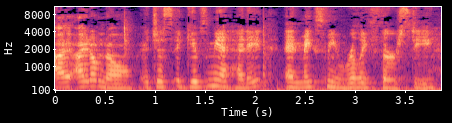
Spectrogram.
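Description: A woman speaks with faint music in the background. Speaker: food diary vlogger. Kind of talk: casual vlog chat. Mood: relaxed, chatty. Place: home room. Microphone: phone near.

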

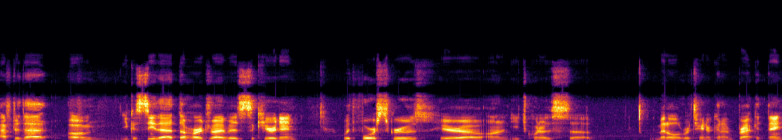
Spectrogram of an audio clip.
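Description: A man with fairly even intonation at a moderate pace. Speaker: hobbyist repair demonstrator. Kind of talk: tutorial. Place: home room. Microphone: phone near.

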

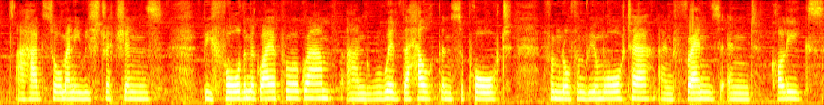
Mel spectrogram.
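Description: Faint music plays behind a woman speaking very slowly. Her intonation is monotone and flat. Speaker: company employee. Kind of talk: interview answer. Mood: earnest, positive. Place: office. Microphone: lapel.

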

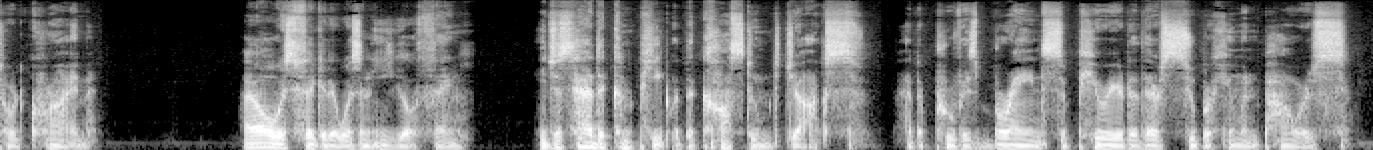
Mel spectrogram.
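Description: In a raspy, put-on character voice, a man speaks at a very deep, low pitch and fairly quick pace, with a dry, close sound and no echo. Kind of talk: hard-boiled noir narration. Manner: wry, streetwise, sardonic.

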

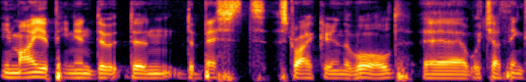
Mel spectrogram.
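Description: In a quiet setting, a man's fairly low voice carries a dark, mellow tone. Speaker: team head coach. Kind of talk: press conference answer. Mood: pleased after big win. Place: hall. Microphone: podium.

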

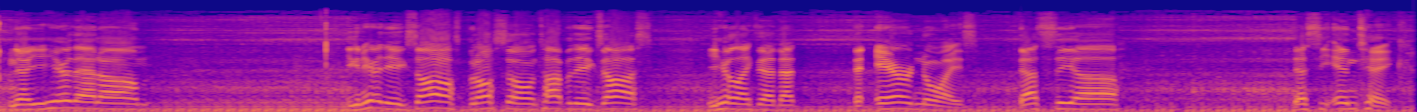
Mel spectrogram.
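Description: The sound is dry with no echo, though the background noise is loud. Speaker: motorcycle dealership reviewer. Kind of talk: commentary. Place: motorbike. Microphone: helmet.

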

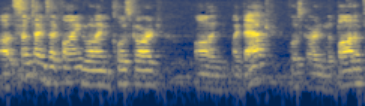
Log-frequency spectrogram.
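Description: Speaking at a moderate pace, a man with a fairly high voice shows ordinary pitch variation, with light background noise and audible room echo. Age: 60s. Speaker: jiu-jitsu instructor. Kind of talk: tutorial. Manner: casual. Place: gym. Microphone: camera far.

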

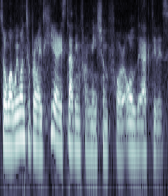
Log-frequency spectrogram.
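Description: A man with a Spanish accent talks at a fairly quick pace, his fairly high pitch showing ordinary variation. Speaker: speaker. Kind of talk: lecture. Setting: university hall with audience. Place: hall.

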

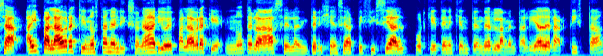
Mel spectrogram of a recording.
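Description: Against a quiet background, a woman with a bright, sharp tone speaks at a fairly quick pace with ordinary pitch variation. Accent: Chilean. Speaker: translator and interpreter; conference panelist. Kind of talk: conference talk. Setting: conference room with interpreters. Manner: fast. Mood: lively, humorous. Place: hall.

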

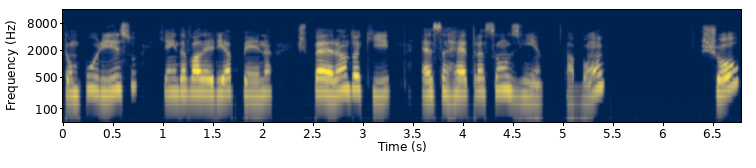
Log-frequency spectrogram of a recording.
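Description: Speaking at a fairly slow pace with long, frequent pauses, a woman with a fairly high pitch and ordinary pitch variation is heard in a dry sound with no echo against a quiet background. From Brazil, Recife (Pernambuco). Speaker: trading educator. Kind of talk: live-stream tutorial. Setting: live stream. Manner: animated. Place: home room. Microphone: headset.

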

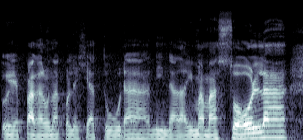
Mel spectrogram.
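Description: With ordinary variation in pitch, a man talks at a moderate speed. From Escuinapa, Sinaloa, Mexico; Sinaloa, Mexico. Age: 20s. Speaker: nurse and social media comedian; social media comedian. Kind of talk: casual chat. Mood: candid, personal anecdotes. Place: studio. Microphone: studio mic.

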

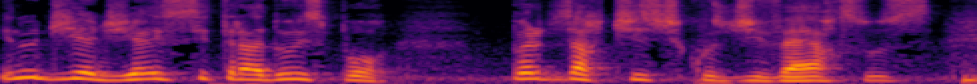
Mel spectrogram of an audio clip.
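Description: A man speaks in a high voice with lively intonation. His pace is fairly quick. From France, Paris. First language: French (speaking Portuguese). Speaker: cultural center director; podcast guest. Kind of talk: interview conversation. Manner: hesitant with frequent fillers. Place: studio. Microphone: studio mic.

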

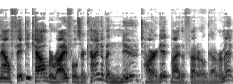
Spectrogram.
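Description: A man speaks at a moderate pace, somewhat breathy, with very wide pitch swings. The background is quiet. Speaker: gun channel host. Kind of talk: commentary. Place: home room.

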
